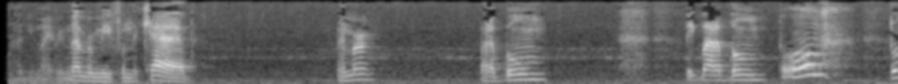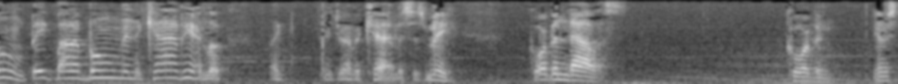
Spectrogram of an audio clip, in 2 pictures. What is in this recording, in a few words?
badaboom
